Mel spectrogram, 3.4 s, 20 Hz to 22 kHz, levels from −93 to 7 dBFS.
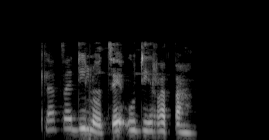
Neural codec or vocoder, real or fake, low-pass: none; real; 7.2 kHz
